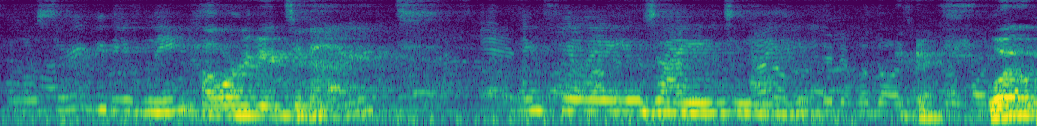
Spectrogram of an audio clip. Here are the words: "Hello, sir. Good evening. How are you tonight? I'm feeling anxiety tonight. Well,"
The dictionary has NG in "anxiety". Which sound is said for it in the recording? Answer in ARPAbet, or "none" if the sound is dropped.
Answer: none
